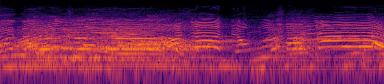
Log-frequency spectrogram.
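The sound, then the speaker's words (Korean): A big group of middle school students visiting outside the KBS building shouting and cheering together, a loud, continuous wall of overlapping voices that swells and dips briefly before surging again. “어, 아저 아저씨 좋아해요? 그럼 소리 질러.”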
